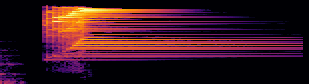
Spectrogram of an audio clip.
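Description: A single bright, bell-like chime, struck once and ringing out in several high tones that fade away over about a second and a half.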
